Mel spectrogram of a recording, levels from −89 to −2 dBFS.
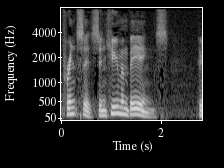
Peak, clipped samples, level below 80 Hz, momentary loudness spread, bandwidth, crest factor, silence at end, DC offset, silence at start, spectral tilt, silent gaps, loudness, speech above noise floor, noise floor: -4 dBFS; under 0.1%; -56 dBFS; 13 LU; 8 kHz; 18 dB; 0 s; under 0.1%; 0.05 s; -5.5 dB/octave; none; -21 LUFS; 35 dB; -55 dBFS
